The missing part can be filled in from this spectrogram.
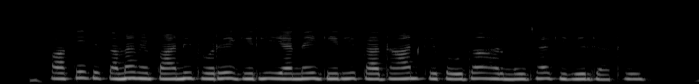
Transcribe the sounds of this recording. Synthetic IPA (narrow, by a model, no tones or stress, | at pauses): paːkekesɐməjmẽpaːnit̪ʰoːɾeɡɪɾijanəiɡɪɾit̪aːd̪ʱaːnkepoːd̪aɦɐɾmuːd͡ʒakiɡʱɪɾd͡ʒaːt̪ʰeː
